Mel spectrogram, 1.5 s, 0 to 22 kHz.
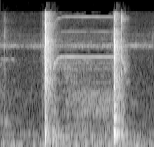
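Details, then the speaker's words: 2003 Kawasaki ZX6R 636, 15,000 miles, on a charger: two sharp dry clicks from the relay box with no cranking, voltage dropping below 12 V; earlier hard warm restarts with slow cranking. Starter relay clicking, no crank, cause unconfirmed. "but that clicking noise is coming from this little box right here and it still drops below 12"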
